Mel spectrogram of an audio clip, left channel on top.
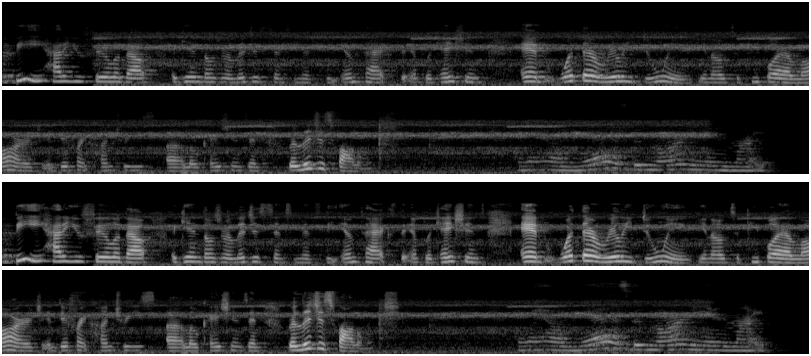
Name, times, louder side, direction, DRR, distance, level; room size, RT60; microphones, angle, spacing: voice 1, 0.0-12.0, right 5 dB, 85° right, 0.7 m, -30 dB
sound 1, 0.9-15.2, left 2 dB, 20° left, 2.8 m, -43 dB
voice 2, 13.2-15.7, right 3 dB, 65° right, 1.1 m, -39 dB
15.5 x 14.5 x 3.5 m
head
